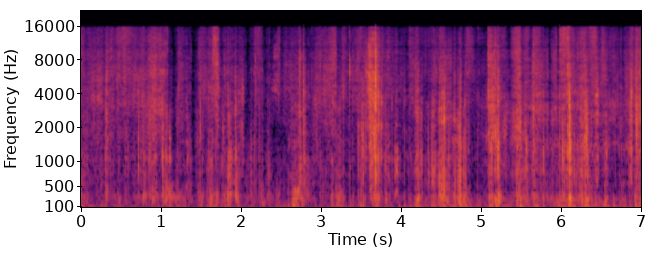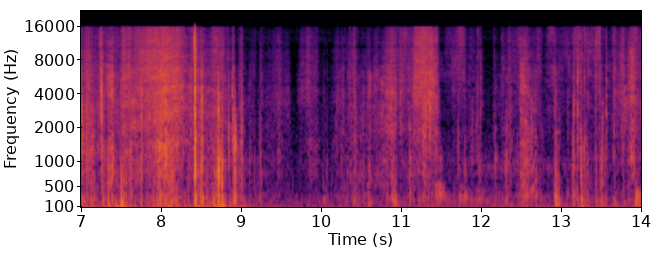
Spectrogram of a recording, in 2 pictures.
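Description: Paper documents and plastic binder sleeves being handled: irregular rustling and crinkling with sharp crackles, busiest about halfway through, then briefly quieter.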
